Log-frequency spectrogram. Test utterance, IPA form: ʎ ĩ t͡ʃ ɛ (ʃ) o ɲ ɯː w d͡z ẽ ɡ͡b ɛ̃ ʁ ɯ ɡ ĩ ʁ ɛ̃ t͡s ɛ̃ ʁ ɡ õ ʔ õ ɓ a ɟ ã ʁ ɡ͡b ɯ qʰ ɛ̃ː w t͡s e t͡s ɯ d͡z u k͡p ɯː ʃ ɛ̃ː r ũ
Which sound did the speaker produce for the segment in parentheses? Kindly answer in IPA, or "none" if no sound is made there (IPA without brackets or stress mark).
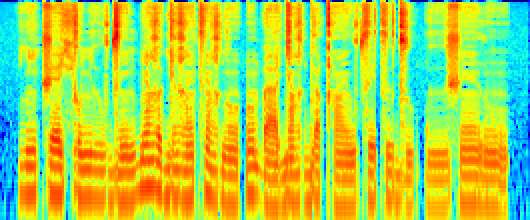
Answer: ç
